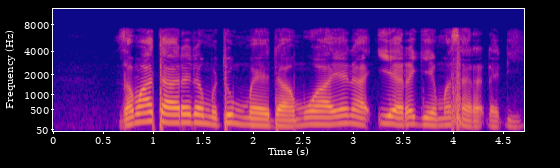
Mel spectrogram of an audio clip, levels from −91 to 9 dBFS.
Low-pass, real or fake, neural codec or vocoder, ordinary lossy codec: 7.2 kHz; real; none; none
